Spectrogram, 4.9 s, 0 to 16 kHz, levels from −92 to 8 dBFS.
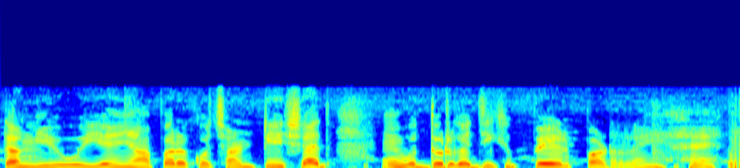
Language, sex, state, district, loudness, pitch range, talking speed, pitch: Hindi, female, Haryana, Charkhi Dadri, -19 LUFS, 230-255 Hz, 195 wpm, 245 Hz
